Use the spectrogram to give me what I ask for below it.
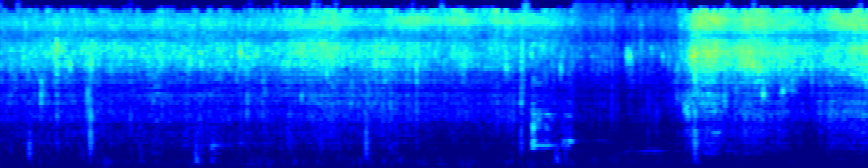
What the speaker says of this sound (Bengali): মাছের মাথাগুলো খুব ভালোভাবে ভেজে নিয়েছি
